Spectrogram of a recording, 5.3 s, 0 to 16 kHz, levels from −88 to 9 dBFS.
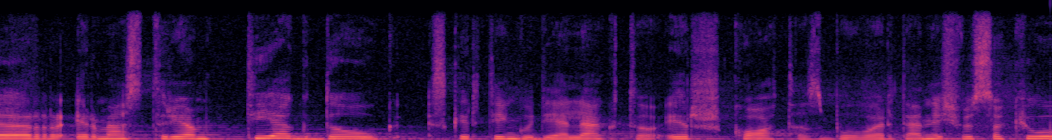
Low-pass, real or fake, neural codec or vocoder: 14.4 kHz; real; none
